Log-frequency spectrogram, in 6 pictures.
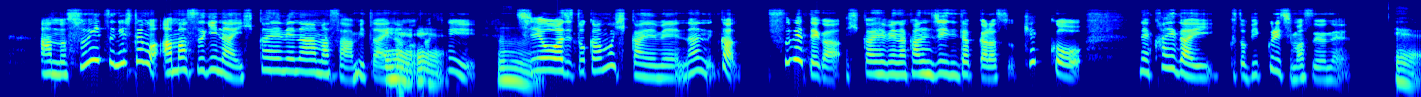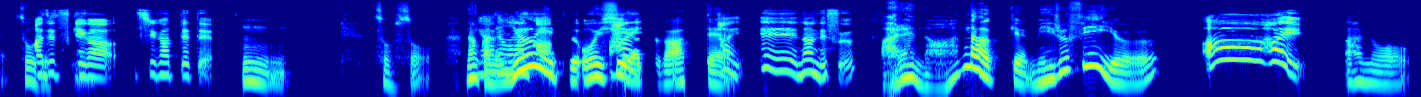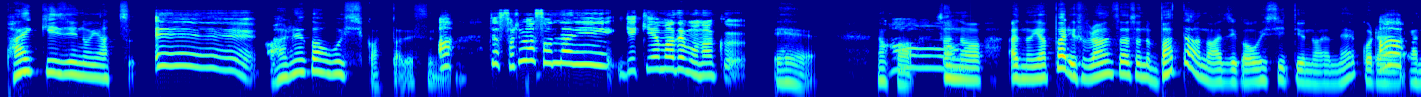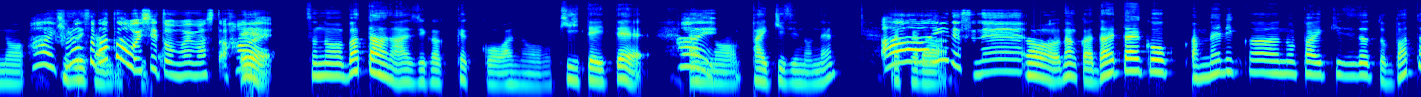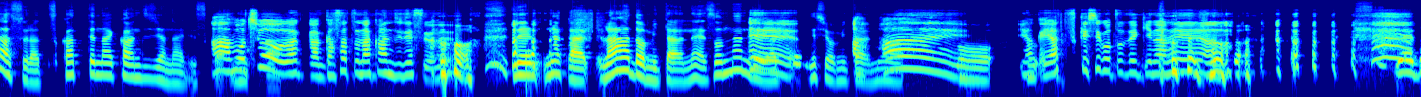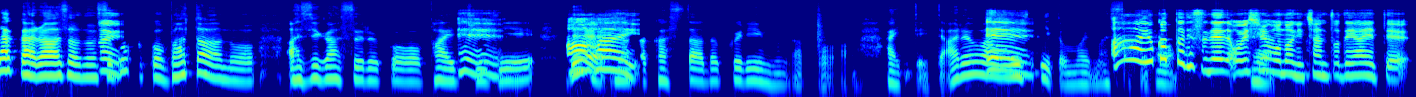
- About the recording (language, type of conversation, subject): Japanese, unstructured, 旅先で食べ物に驚いた経験はありますか？
- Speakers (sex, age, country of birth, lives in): female, 45-49, Japan, United States; female, 55-59, Japan, United States
- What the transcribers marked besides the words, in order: tapping; laughing while speaking: "そう"; laugh; "なんか" said as "やんか"; laughing while speaking: "そう そう"; laughing while speaking: "あの"; chuckle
